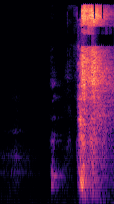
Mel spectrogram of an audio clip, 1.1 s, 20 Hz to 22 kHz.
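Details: One sneeze from a compilation of 100+ sneezes by a man, all recorded on the same day: a short in-breath followed by one sharp, explosive sneeze.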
